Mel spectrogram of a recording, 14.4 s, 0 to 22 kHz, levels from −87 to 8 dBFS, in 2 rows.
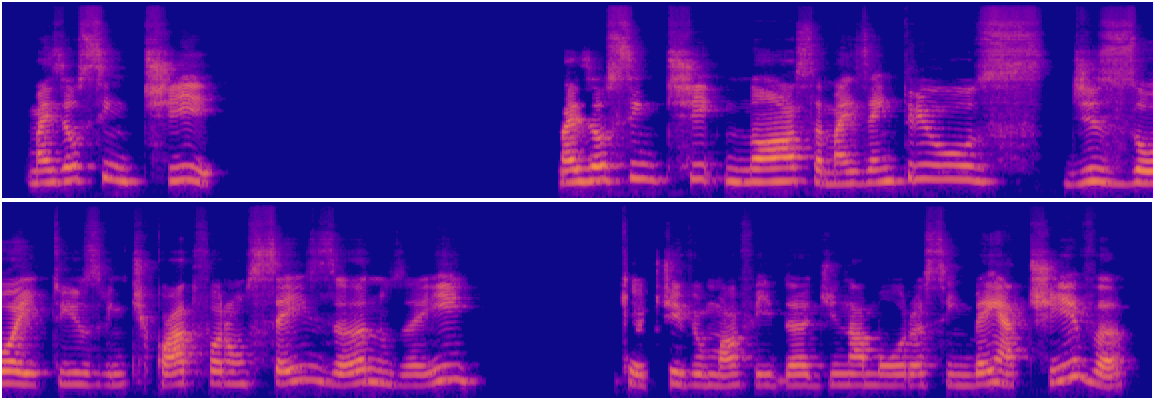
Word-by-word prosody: mas 225 +2 +1
eu 260 +2 +2
senti 270 +5 0 2.1
mas 235 +3 +5
eu 270 +1 +6
senti 285 0 -2
nossa, 245 0 +4
mas 215 +1 0
entre 255 +5 -1
os 275 -4 -4
18 220 -2 +1
e 205 - -5
os 200 -1 -8
24, 195 +2 0
foram 210 -1 -3
6 245 +3 -2
anos 210 +1 -1
aí, 250 +8 -2 0.9
que - - -3
eu 185 - -4
tive 205 -3 -4
uma 185 -1 -1
vida 190 0 -3
de 185 +1 -10
namoro, 190 -1 -3
assim, 190 -1 -8
bem 210 +4 +5
ativa, 210 - +2
225 Hz, 115 wpm, -28 LUFS, 195-255 Hz, 2.1 s, eu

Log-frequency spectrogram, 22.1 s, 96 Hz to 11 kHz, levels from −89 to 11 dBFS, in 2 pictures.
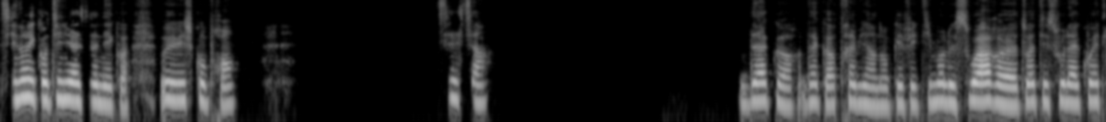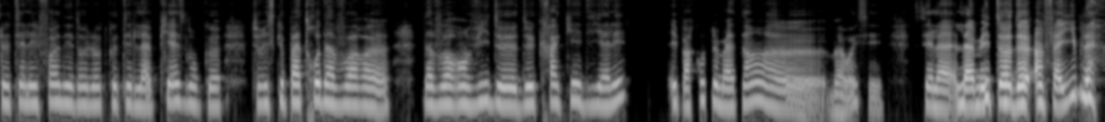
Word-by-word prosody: sinon 235 +2 +2
il 250 - +5
continue 230 +1 +3
à 220 - +5
sonner 200 -3 -1
quoi. 170 -2 -7 0.3
Oui, 230 0 +2
oui 220 - +1
je 220 - -7
comprends. 195 -3 -4 2.0
C'est 245 -2 -6
ça. 205 -1 -7 2.5
D'accord, 205 -2 -2
d'accord, 205 -2 -4
très 205 +2 -4
bien. 195 -2 -3
Donc 180 +1 -8
effectivement, 200 +2 -3
le 205 -1 +1
soir, 215 +2 +5
heu, 185 -2 +3
toi, 210 +3 -1
tu 215 0 -6
es - - 0
sous 210 +2 -4
la 205 -2 +1
couette, 215 +1 -3
le 200 -2 -1
téléphone 200 +1 -2
est 200 -1 0
de 190 - -6
l'autre 185 +1 -5
côté 195 0 -4
de - - -6
la 180 - -2
pièce, 210 +4 -3
donc 195 -2 -6
heu, 180 0 -4 0.3
tu 195 - -7
risques 195 +3 -3
pas 210 -1 +3
trop 220 +2 +3
d'avoir, 190 -2 0
heu, 175 -3 -1 0.3
d'avoir 190 0 0
envie 195 +2 -1
de 185 -2 +1
de 195 +3 +1
craquer 205 +2 -3
et - - -3
d'y 185 0 -5
aller 220 +8 -2 0.4
et - - +2
par 180 -3 -2
contre, 225 0 -5
le 210 - +2
matin, 200 +5 -1
heu, 80 - -3
bah, - - -5
ouais - - -4
c'est 80 -2 -14 0.3
c'est 190 - -3
la 170 0 +2
la 175 -2 +7
méthode, 200 0 +6
heu, 190 -2 +10
infaillible. 210 +8 +4
200 Hz, 180 wpm, -22 LUFS, 185-215 Hz, 2.5 s, heu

